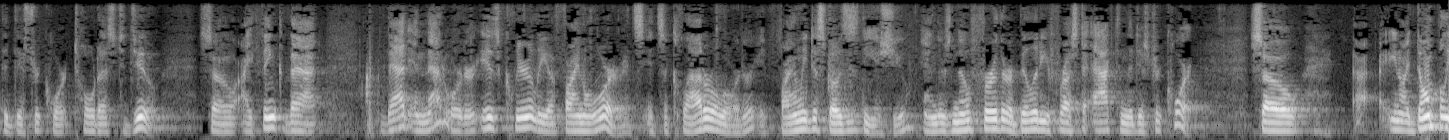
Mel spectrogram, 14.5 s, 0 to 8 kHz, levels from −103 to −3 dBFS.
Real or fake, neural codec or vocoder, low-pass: real; none; 7.2 kHz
